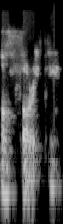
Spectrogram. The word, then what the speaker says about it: authority: Authority right and also this pronunciation is going to be more like o and the th like so it's going to be Authority let's try to repeat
